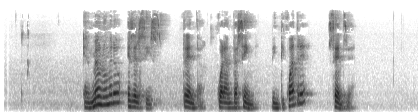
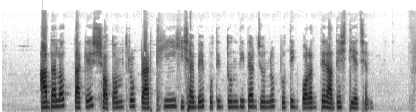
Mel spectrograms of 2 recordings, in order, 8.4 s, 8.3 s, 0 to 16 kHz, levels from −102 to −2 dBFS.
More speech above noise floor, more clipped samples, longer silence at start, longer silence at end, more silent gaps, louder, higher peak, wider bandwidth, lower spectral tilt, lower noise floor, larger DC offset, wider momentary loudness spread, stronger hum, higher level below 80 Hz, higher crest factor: first, 51 dB vs 47 dB; neither; first, 1.65 s vs 0.8 s; first, 1.3 s vs 0.9 s; neither; second, -24 LUFS vs -18 LUFS; second, -4 dBFS vs 0 dBFS; about the same, 11.5 kHz vs 11 kHz; second, -5 dB/octave vs -6.5 dB/octave; first, -73 dBFS vs -65 dBFS; neither; first, 15 LU vs 9 LU; neither; second, -74 dBFS vs -52 dBFS; about the same, 22 dB vs 18 dB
